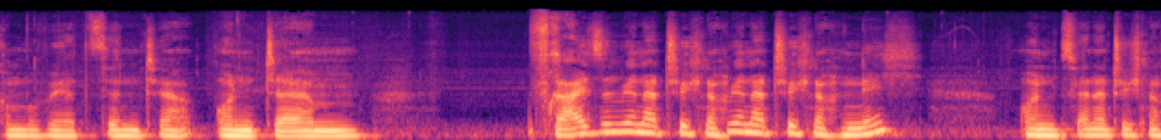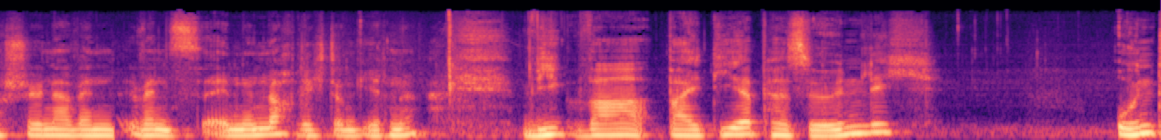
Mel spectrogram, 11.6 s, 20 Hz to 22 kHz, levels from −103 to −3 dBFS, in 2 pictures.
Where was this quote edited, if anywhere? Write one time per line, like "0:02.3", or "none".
0:01.0
0:03.6
0:05.3
0:06.4
0:07.3
0:07.7
0:08.6
0:09.1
